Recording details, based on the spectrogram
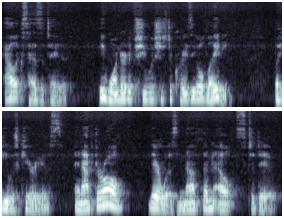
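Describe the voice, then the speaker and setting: A woman teacher reading a storybook aloud to children in an expressive, deliberate way, pausing to teach. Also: deep voice, vocal fry, rough recording. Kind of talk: read-aloud lesson for children, storybook narration.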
